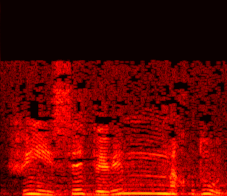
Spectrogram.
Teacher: في سدر، الدال هنا لازم نقلقلها، والسين في آخر درجات الترقيق، في سي، شوف في سدر، في سدر مخضود، هنا تنوين سدر، التنوين اللي بعده ميم، إدغام كامل بغن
